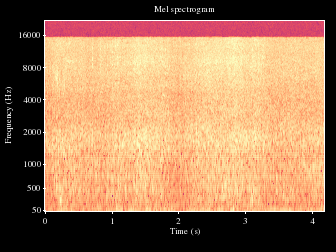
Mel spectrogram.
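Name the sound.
ocean waves and wind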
